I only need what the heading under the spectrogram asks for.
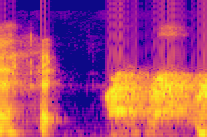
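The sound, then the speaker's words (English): A dog barks at an arriving package delivery in a couple of quick bursts, then a pause, then a sustained yelping or whining bark, fairly loud. “There's a package coming. My dog will not stop.”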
